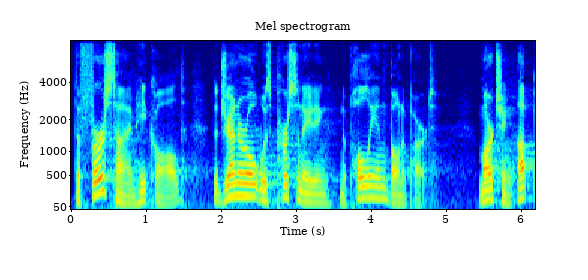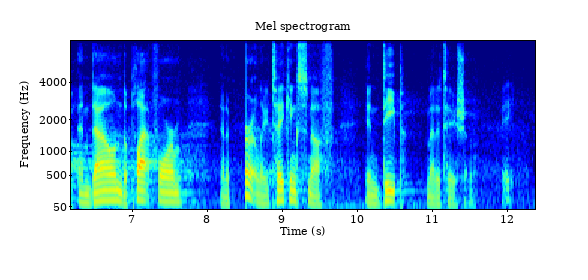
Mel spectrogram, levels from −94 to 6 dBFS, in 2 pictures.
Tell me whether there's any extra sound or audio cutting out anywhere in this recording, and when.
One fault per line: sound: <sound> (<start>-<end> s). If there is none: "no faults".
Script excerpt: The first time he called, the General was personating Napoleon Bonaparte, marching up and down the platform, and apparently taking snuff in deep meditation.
sound: dropout (8.3-8.5 s)
sound: laugh (11.9-12.1 s)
